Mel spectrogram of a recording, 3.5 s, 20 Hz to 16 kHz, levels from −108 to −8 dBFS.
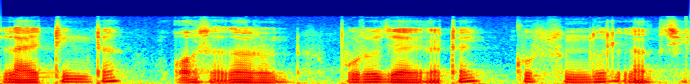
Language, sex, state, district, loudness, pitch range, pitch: Bengali, male, West Bengal, Malda, -17 LUFS, 105-130 Hz, 110 Hz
